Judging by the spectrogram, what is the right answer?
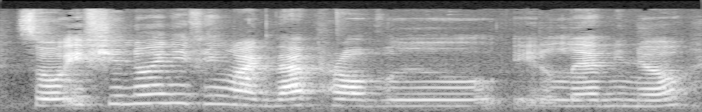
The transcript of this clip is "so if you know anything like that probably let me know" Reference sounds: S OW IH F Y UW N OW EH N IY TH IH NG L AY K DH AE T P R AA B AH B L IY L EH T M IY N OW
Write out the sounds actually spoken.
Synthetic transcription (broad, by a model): S OW IH F Y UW N OW EH N IY TH IH NG L AY K DH AE T P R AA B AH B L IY L EH T M IY N OW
